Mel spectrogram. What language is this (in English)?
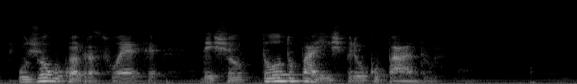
Portuguese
